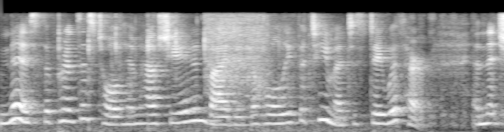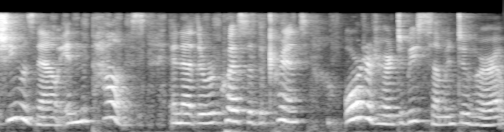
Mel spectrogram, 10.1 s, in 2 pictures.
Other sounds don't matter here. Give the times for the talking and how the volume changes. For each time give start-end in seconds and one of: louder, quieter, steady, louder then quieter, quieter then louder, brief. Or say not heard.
0.0-10.0 steady.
